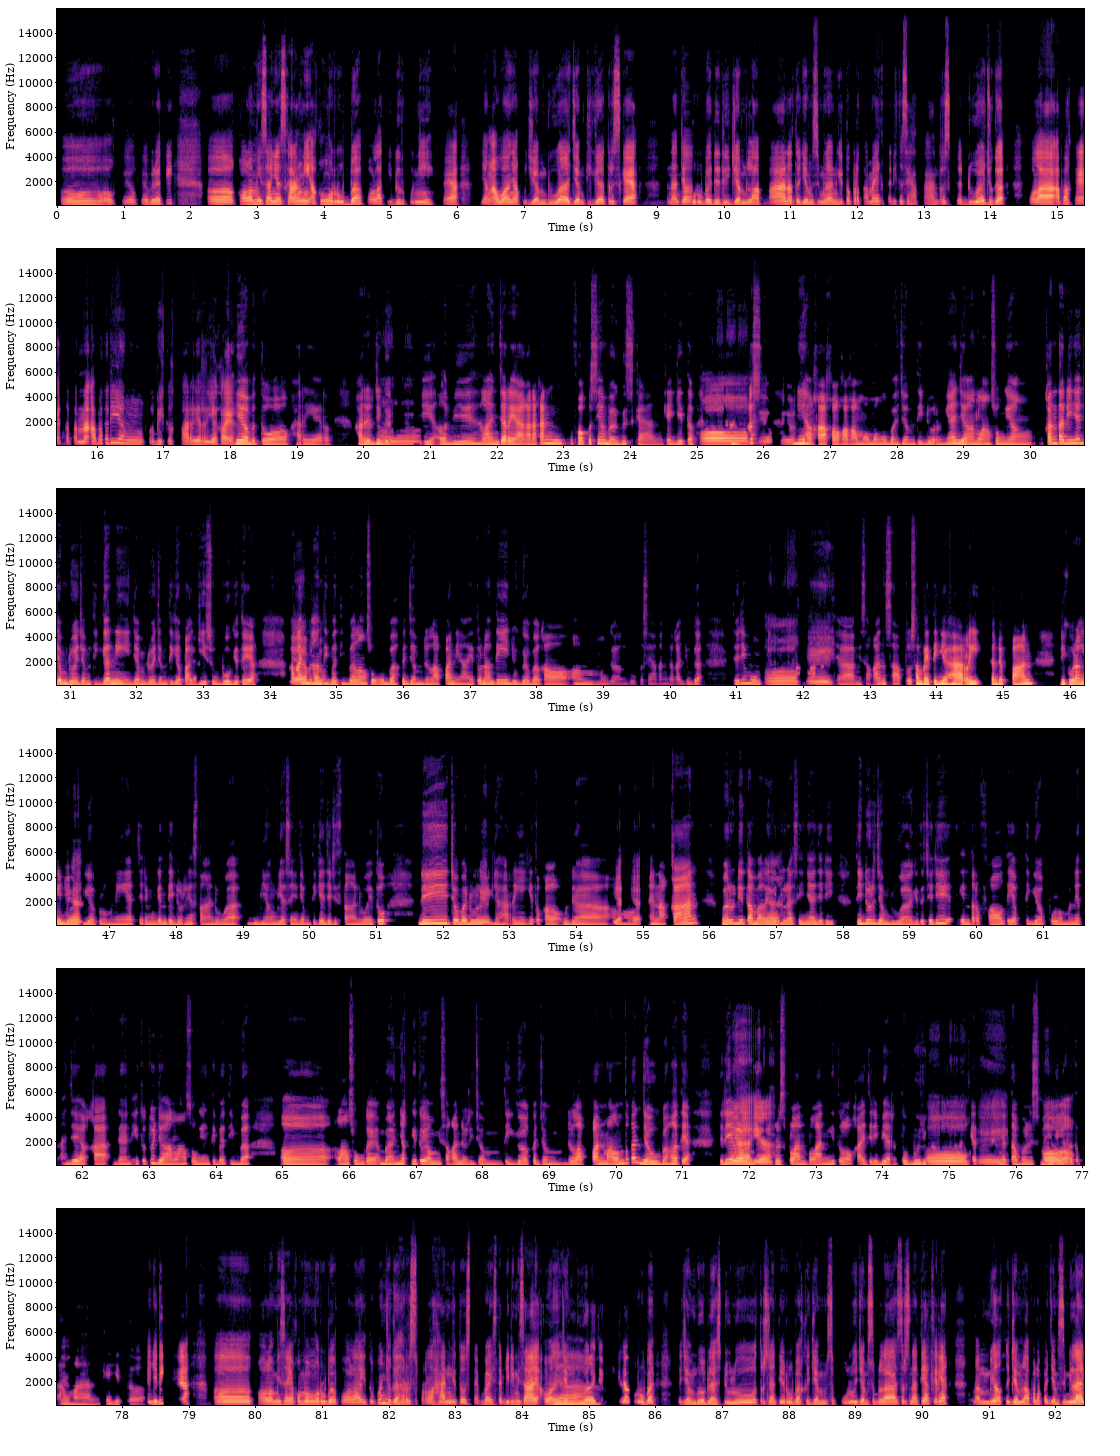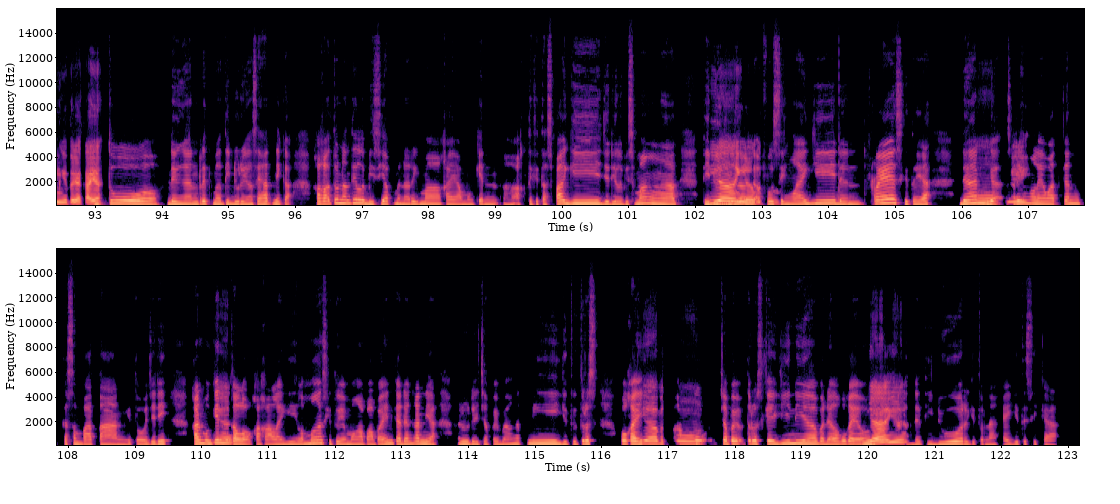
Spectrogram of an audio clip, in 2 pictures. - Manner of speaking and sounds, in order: other background noise; in English: "step by step"; in English: "fresh"; "udah" said as "ud"
- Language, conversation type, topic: Indonesian, advice, Bagaimana keputusan kecil sehari-hari dapat memengaruhi hidup saya di masa depan?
